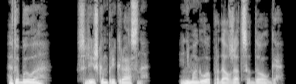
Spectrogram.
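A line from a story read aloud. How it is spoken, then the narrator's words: Quiet. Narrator (Russian): тихо сказал он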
